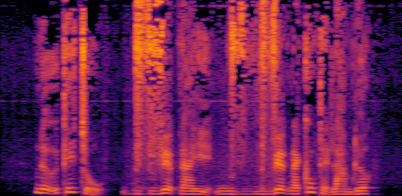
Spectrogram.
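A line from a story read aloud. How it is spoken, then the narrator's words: Trembling. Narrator (Vietnamese): run run nói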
